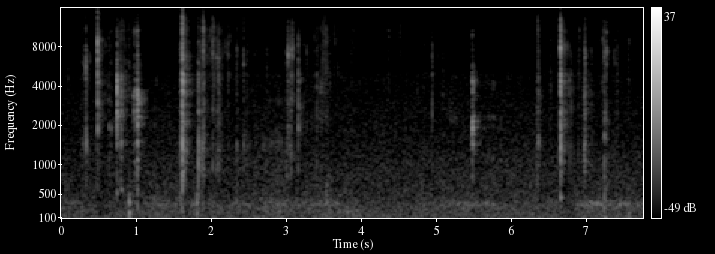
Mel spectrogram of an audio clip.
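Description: A metal utility-knife blade shaves a solid white, studded bar of dry soap. Irregular, sharp, dry clicks and short crisp scrapes stand out against a quiet, faint hiss. The cuts are bright and die away almost instantly.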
